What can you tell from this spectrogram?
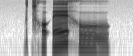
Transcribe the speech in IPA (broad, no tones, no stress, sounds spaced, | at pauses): t͡sʰ o ʔ eː h uː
